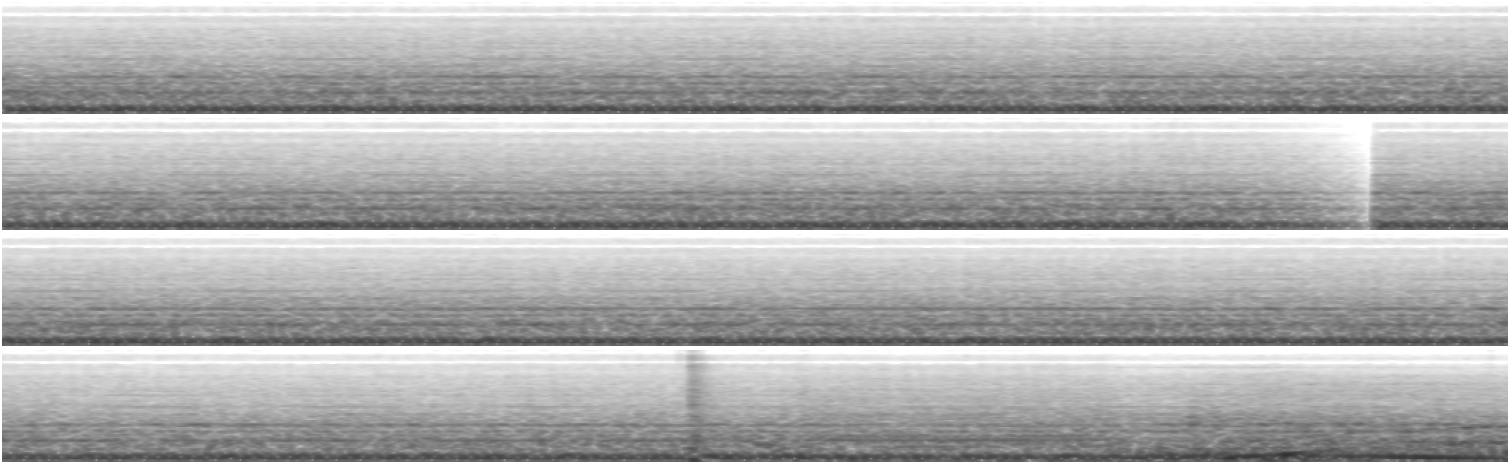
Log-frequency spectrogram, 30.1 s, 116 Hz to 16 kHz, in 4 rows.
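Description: Scania L94UB city bus's DC9 five-cylinder diesel idling steadily, heard from inside the passenger cabin while the bus stands still. Near the end the engine note rises as the bus pulls away. The sound drops out briefly about halfway through.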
